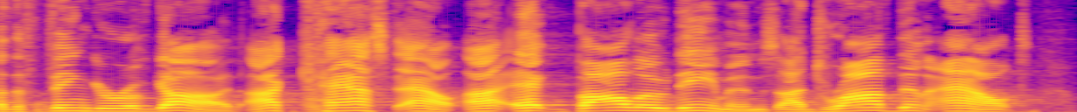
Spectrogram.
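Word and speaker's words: ekballo: But there's another word that he uses here, and the word is ekbalo. If you're taking notes, you want to spell it. It's E-K-B-A-L-L-O. Ekbalo. It's a fun word to say.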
